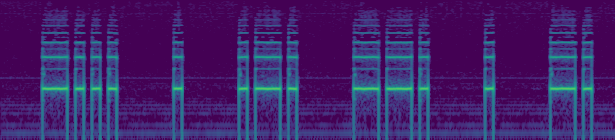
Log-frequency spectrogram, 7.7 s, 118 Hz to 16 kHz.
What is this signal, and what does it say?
Morse code, heard as a keyed tone, about 12 wpm, spaced as for 8 wpm, 720 Hz. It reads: BERGEN
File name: repos / Morsekurs / DJ4UF Morsen23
